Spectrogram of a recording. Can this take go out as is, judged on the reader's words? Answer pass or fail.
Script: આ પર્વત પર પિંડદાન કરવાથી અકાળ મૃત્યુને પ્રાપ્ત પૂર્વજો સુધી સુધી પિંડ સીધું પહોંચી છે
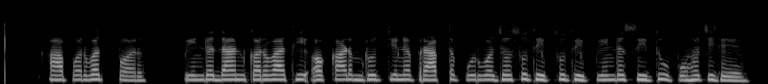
pass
